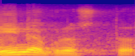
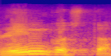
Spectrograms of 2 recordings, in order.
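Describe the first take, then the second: First: ঋণগ্রস্ত said "rino-grosto"; sounded middle vowel in ঋণগ্রস্ত; correct pronunciation. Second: ঋণগ্রস্ত said "rin-grosto"; bare n before g in ঋণগ্রস্ত; wrong pronunciation. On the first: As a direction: add "o" after the n in ঋণগ্রস্ত. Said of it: "হবে". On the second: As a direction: drop the vowel after ঋণ in ঋণগ্রস্ত. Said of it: "ঋণগ্রস্ত হবে না". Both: Shown as a demonstration.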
